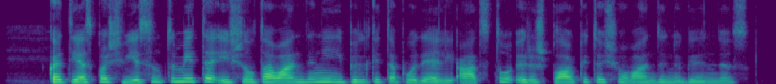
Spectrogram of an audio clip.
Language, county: Lithuanian, Marijampolė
